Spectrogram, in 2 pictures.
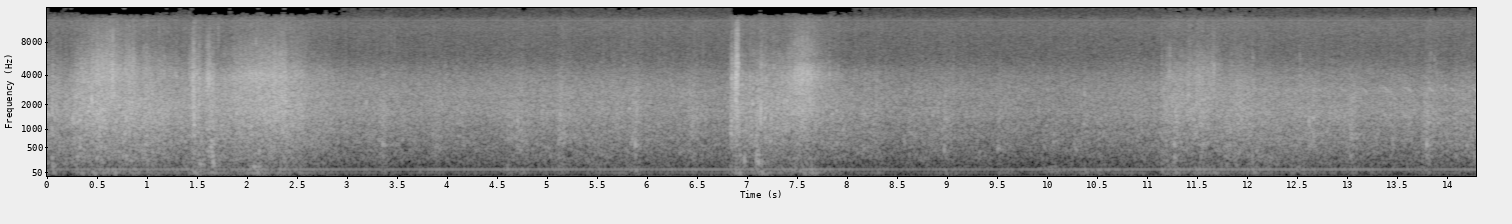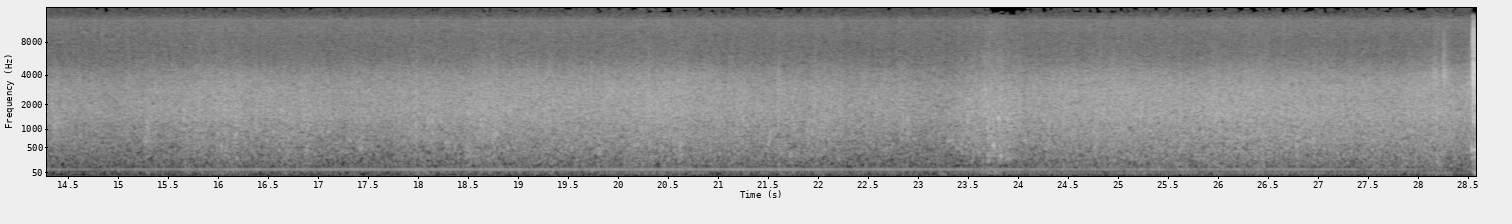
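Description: Sea water washing and splashing against a submarine's side, with a heavy splash in the first couple of seconds and shorter surges about seven and eleven seconds in.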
